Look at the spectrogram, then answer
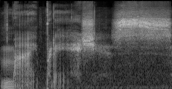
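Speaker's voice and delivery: terrible hissing creature voice in a breathy whisper. Reading a story aloud, the narrator voices Gollum's words: terrible Gollum impression. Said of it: "you're gonna have to deal with my terrible impression".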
